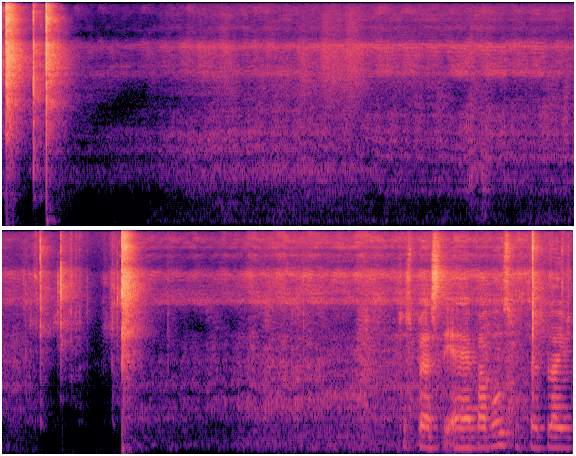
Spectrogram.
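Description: A small gas torch hisses steadily.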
